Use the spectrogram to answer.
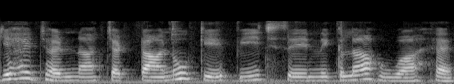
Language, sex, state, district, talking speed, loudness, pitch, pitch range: Hindi, female, Madhya Pradesh, Katni, 120 wpm, -17 LUFS, 180 Hz, 170-210 Hz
